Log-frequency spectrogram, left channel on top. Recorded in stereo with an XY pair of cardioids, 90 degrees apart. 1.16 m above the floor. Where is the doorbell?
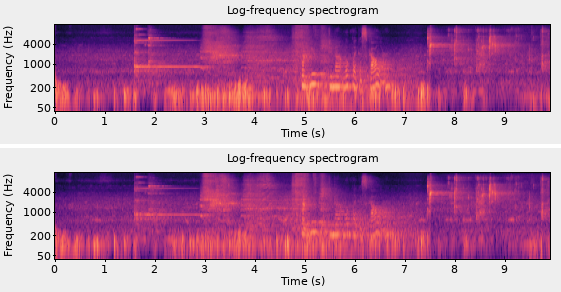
55° left, 3.5 m.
